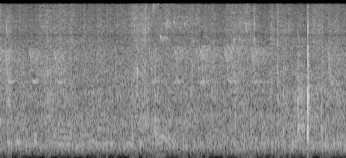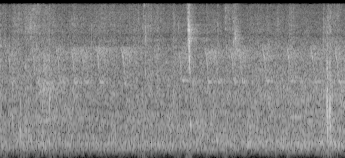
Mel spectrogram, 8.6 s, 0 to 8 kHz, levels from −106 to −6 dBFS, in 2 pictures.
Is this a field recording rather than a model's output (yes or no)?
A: yes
